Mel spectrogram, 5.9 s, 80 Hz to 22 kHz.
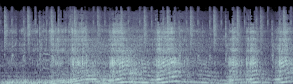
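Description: Nissan Laurel's turbocharged RB25 straight-six running cold, its throttle blipped several times so the revs rise and fall again and again.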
